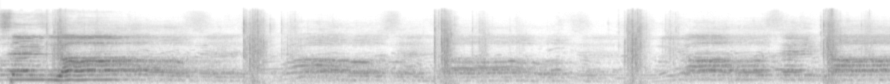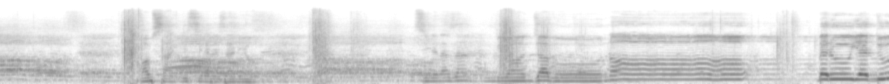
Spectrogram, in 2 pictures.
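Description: A young man chants a mournful lament into a microphone, with echo.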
